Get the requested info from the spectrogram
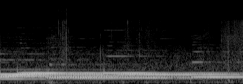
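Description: Background music: slow, calm ambient music of long held notes with chime-like tones.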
